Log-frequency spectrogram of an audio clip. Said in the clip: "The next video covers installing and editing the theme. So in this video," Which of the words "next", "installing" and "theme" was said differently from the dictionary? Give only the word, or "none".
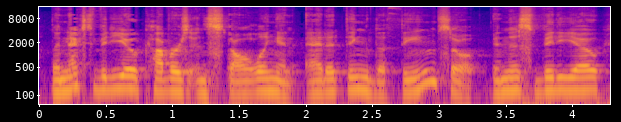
none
